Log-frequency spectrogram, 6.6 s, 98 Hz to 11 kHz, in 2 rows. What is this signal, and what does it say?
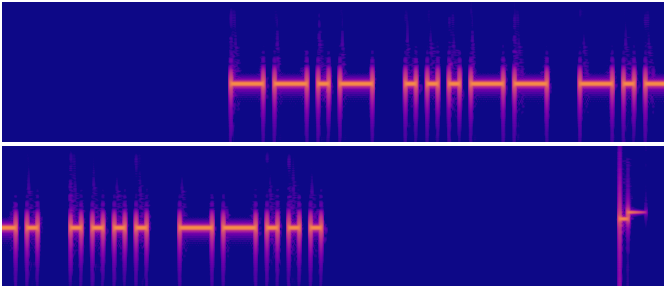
Morse code, heard as a keyed tone, about 22 wpm, 700 Hz. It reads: Q3CH7
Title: Code Groups - 5 Letter:Numbers - 22wpm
